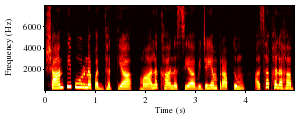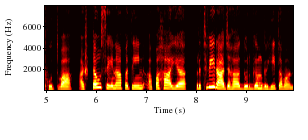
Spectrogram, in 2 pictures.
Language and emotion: Sanskrit, neutral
